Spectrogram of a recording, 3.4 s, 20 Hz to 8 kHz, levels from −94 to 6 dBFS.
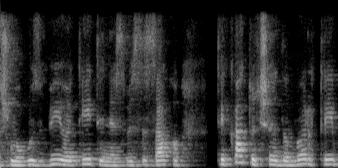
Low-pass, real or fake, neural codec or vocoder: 7.2 kHz; real; none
